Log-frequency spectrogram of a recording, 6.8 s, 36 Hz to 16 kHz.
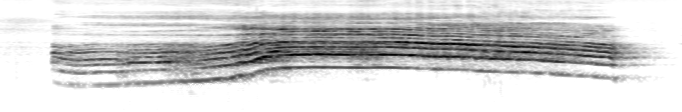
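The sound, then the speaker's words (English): A person imitates a Sasquatch (Bigfoot) scream inside a cave, about 15 feet from the listener: one long, loud cry that starts low, slides up in pitch, and holds a wavering, siren-like tone for about six seconds before trailing off in cave echo. “Now imagine a Sasquatch doing that, an 8-foot creature with the lung capacity to get the scream, because that's what it sounds like.”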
